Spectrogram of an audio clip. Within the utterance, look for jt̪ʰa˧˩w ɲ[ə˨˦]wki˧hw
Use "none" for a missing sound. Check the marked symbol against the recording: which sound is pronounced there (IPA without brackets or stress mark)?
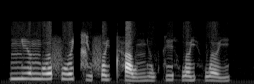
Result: ə̤˨˩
